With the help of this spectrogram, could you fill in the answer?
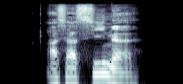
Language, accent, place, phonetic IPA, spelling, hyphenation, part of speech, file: German, Germany, Berlin, [asaˈsiːnə], Assassine, As‧sas‧si‧ne, noun, De-Assassine.ogg
- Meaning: 1. assassin (member of the historical Ismaili Muslim militant group) 2. assassin (professional, contracted murderer)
